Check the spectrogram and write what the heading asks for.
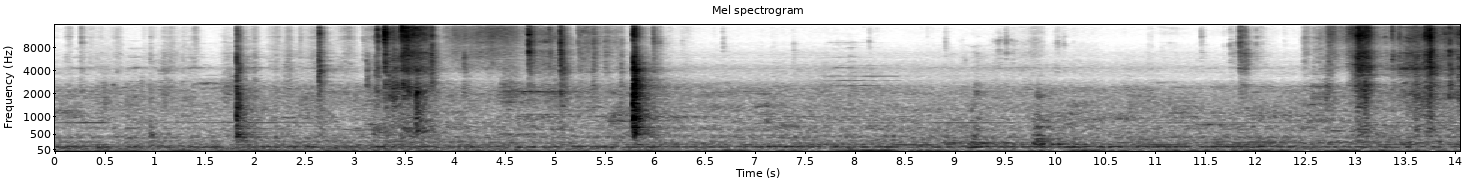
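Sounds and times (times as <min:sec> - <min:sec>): scraping rustle: 0:12.5 - 0:14.0.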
